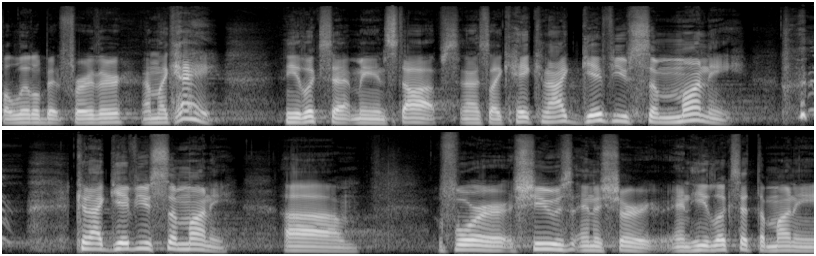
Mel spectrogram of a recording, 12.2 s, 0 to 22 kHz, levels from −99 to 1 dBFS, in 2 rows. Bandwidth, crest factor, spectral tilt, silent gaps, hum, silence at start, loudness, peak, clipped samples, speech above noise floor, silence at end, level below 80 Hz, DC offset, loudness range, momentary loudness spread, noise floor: 19 kHz; 16 dB; -5.5 dB/octave; none; none; 0 s; -22 LUFS; -6 dBFS; under 0.1%; 31 dB; 0 s; -80 dBFS; under 0.1%; 2 LU; 10 LU; -53 dBFS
